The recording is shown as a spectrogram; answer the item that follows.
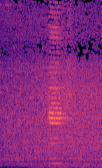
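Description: Steady background hum and hiss, with one short tone about a second in.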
